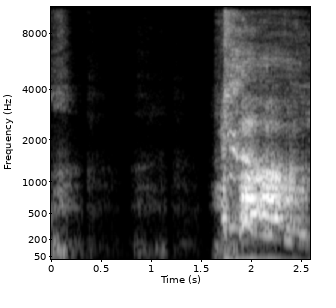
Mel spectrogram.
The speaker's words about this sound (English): Oh, I don't know why I sneezed.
